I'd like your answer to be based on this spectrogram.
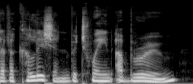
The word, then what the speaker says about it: brougham: spelt B-R-O-U-G-H-A-M, and an omnibus. One of the advocates pronounced the word brougham as a dissyllable, evidently unaware that the name of the vehicle, like the surname of Lord Broom, is abbreviated into a monosyllable.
